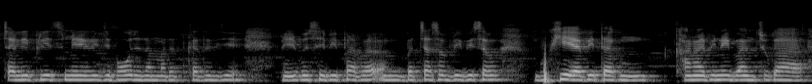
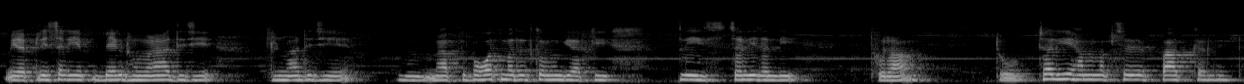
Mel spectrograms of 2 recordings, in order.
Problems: background sounds at intervals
